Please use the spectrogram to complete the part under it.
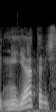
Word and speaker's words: Миятович: Э, я понимаю, что это неправильно сейчас было сказано югославский, но мне иногда настолько все равно вот эта вот толерантность, так что если Миятович, спасибо, буду знать, что э, на втором слоге, не на третьем, даже не на четвертом, не на первом, но это настолько все равно с точки зрения, где стоит ударение, к самому факту.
